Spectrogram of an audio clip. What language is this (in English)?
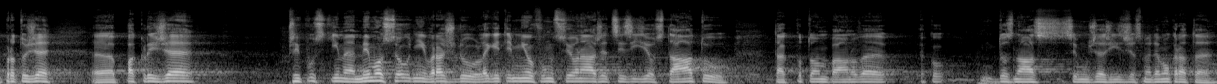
Czech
